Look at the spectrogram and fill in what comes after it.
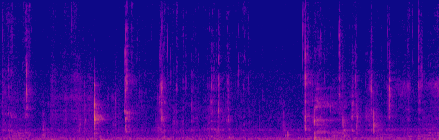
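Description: Faint eating sounds: a person chewing goat curry and roti, with scattered sharp little mouth clicks.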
